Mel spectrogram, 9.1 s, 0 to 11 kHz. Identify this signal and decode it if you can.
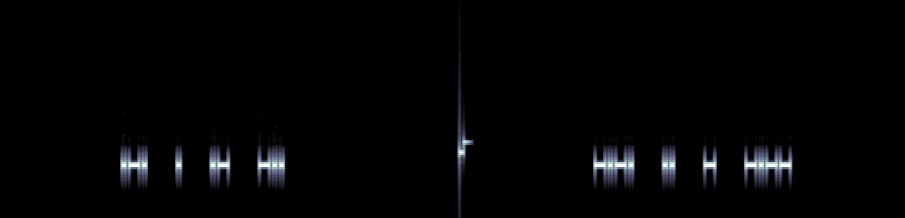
Morse code, heard as a keyed tone, about 34 wpm, spaced as for 20 wpm, 700 Hz. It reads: READ CITY
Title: 3x Character Spacing - Top 300 Words - 35wpm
